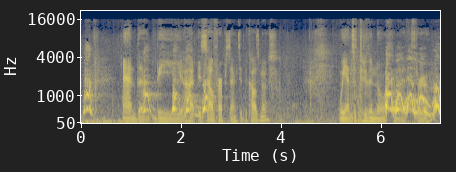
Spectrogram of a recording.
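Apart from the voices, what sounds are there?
dog barking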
